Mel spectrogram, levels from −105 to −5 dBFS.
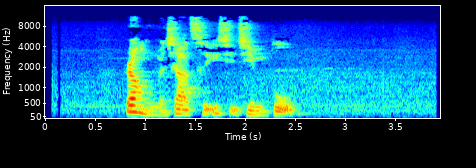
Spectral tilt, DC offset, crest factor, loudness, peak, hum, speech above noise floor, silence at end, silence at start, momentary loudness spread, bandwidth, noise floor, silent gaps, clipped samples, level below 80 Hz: -4 dB/octave; under 0.1%; 28 dB; -29 LUFS; -4 dBFS; none; 31 dB; 1.4 s; 0.8 s; 10 LU; 11.5 kHz; -59 dBFS; none; under 0.1%; -76 dBFS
